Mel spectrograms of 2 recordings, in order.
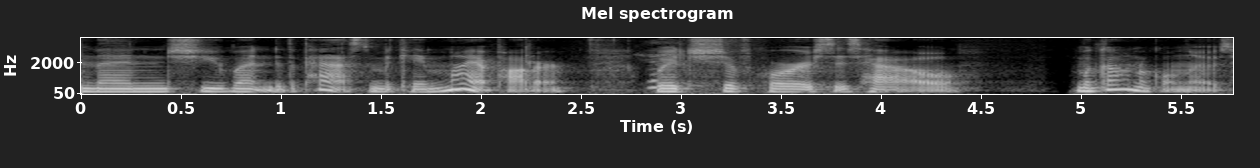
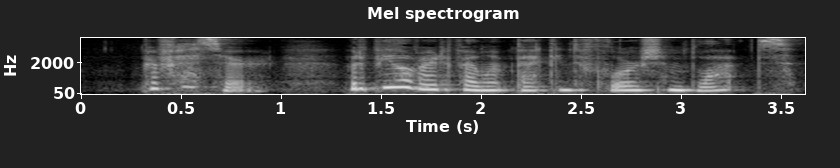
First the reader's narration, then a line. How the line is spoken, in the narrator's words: Hermione pleaded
